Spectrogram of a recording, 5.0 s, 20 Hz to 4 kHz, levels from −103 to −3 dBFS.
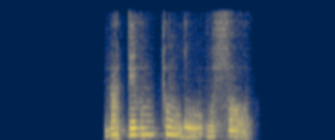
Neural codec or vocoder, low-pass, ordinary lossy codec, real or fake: codec, 44.1 kHz, 0.9 kbps, DAC; 3.6 kHz; AAC, 24 kbps; fake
